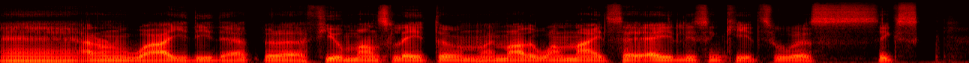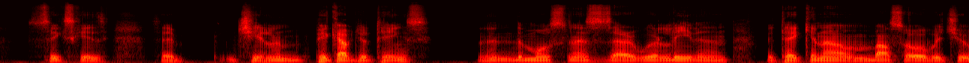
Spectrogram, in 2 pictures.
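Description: Speaking with a Spanish accent, a man uses a very deep, low pitch and moderate pace with monotone, flat intonation, on a very clean recording with a silent background. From Uruguay, moved to Sweden at nine. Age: 40s. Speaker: entrepreneur and magazine publisher. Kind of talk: interview conversation.

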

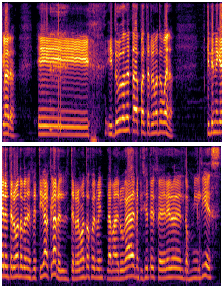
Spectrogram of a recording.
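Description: A man with a Chilean accent talks at a very fast pace in a high pitch. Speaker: podcast host. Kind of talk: casual chat.

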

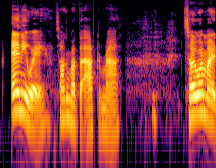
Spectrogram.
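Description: A woman's animated, bright, sharp voice at a fairly quick pace, in a very clean recording with a silent background. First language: Farsi. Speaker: podcast co-host. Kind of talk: casual chat. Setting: studio.

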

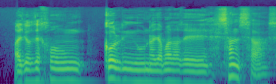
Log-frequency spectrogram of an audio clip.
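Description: A man speaks against a quiet background. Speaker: podcaster. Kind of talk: casual vlog-style monologue.

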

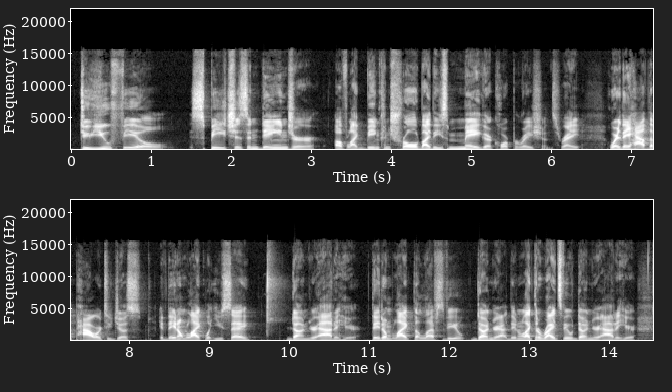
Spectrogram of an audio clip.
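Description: Speaking in a normal speaking voice, a man keeps a medium pitch and a moderate pace with lively intonation. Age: 20s. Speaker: podcast guest. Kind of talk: casual chat.

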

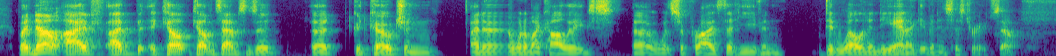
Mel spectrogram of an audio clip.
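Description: This is a normal speaking voice with an American accent. It has ordinary pitch variation and a moderate pace. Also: man, medium pitch for a man. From South Florida. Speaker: sports radio host. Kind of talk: podcast interview. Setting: remote call.

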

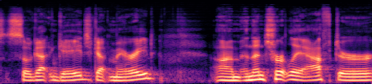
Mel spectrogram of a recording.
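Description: On a very clean recording with a silent background, a man speaks with an American accent. He has an unremarkable speaking voice at a medium pitch with ordinary pitch variation. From Minnesota. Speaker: pastor. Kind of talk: casual chat.

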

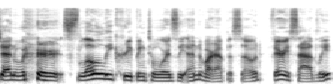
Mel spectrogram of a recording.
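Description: With a normal speaking voice, a man in a Canadian accent talks at a moderate pace in a fairly high pitch, with lively intonation and a dry, close sound with no echo. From Canada. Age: 20s. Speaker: podcast host. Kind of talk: casual interview.

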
